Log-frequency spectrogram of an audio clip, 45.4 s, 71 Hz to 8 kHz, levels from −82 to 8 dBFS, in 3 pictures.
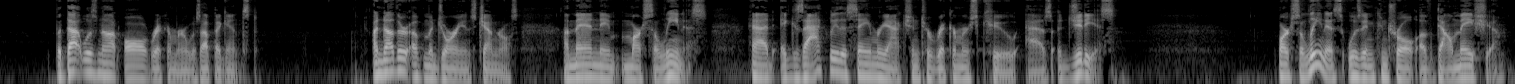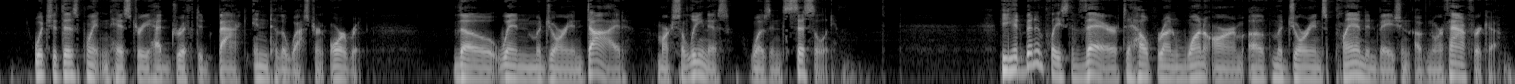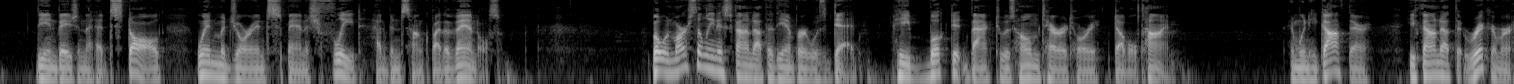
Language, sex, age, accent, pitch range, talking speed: English, male, 30-49, American, 85-110 Hz, 155 wpm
